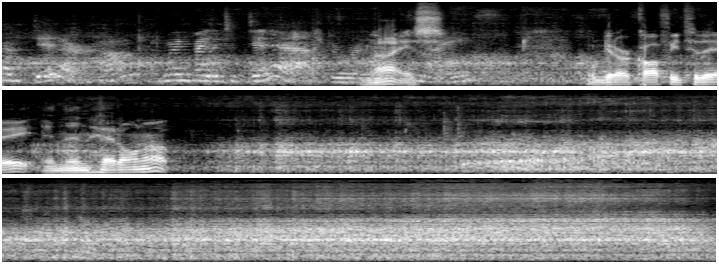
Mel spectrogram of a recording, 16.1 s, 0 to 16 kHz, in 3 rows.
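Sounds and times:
espresso machine steam hissing: 0.0s - 16.0s.

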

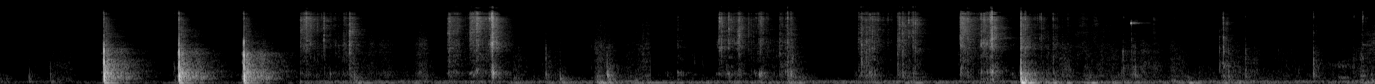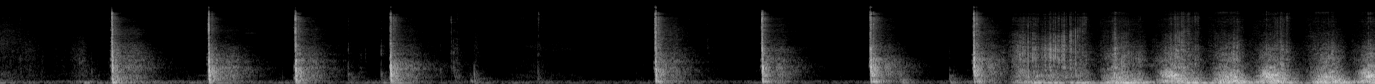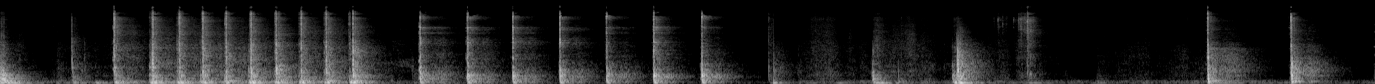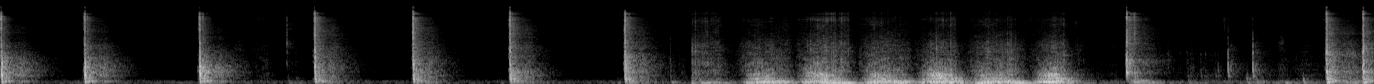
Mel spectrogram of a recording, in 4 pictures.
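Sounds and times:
rubbing and scraping on carpet: 10.7s - 14.8s, 23.8s - 28.2s, 35.2s - 37.0s, 38.4s - 39.5s, 48.2s - 52.2s.

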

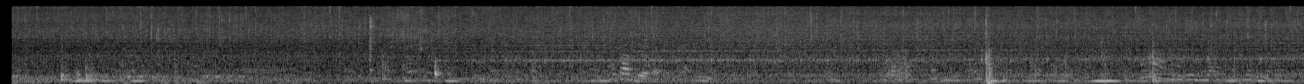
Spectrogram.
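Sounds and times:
food sizzling on a griddle: 0.1s - 13.0s.

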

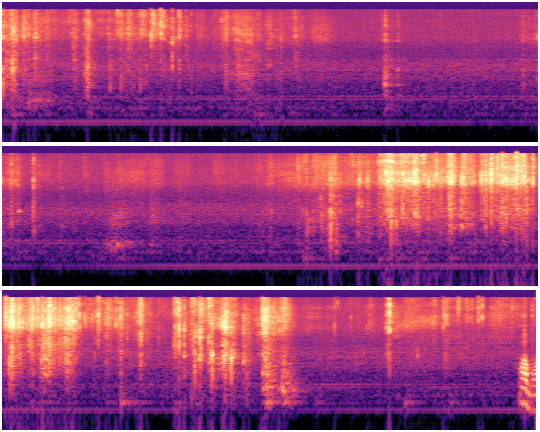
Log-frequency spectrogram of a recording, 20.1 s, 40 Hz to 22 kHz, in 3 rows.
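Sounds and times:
foil wrappers crinkling: 0.0s - 3.6s, 10.4s - 16.8s.

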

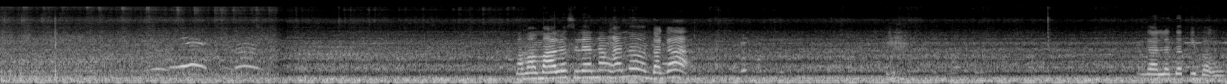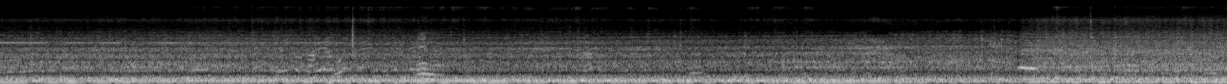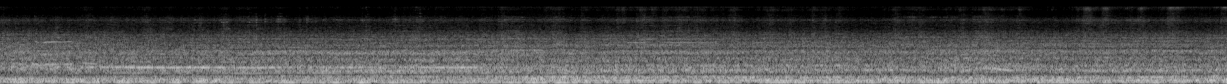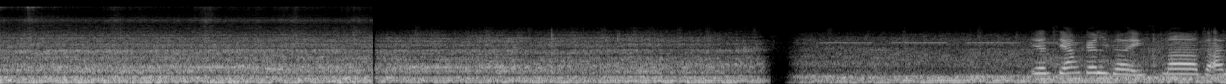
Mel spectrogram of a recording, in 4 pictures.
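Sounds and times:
diesel engine droning: 0.0s - 49.0s.

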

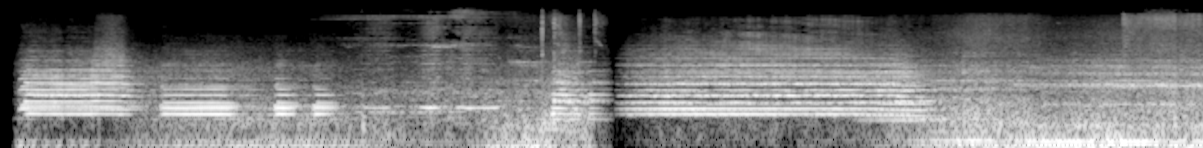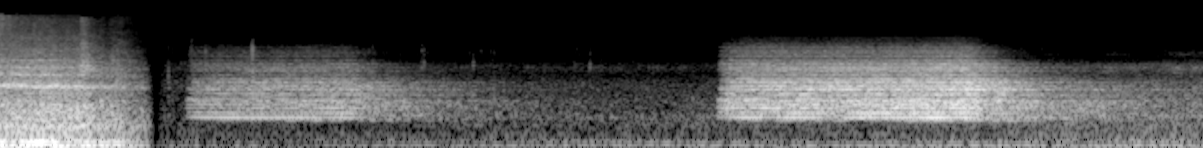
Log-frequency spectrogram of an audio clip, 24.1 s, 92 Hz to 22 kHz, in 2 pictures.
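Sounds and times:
locomotive air horn blasts: 0.2s - 3.5s, 5.4s - 12.1s, 13.9s - 15.9s, 19.2s - 22.4s
train rumble and wheel noise: 0.2s - 24.0s.

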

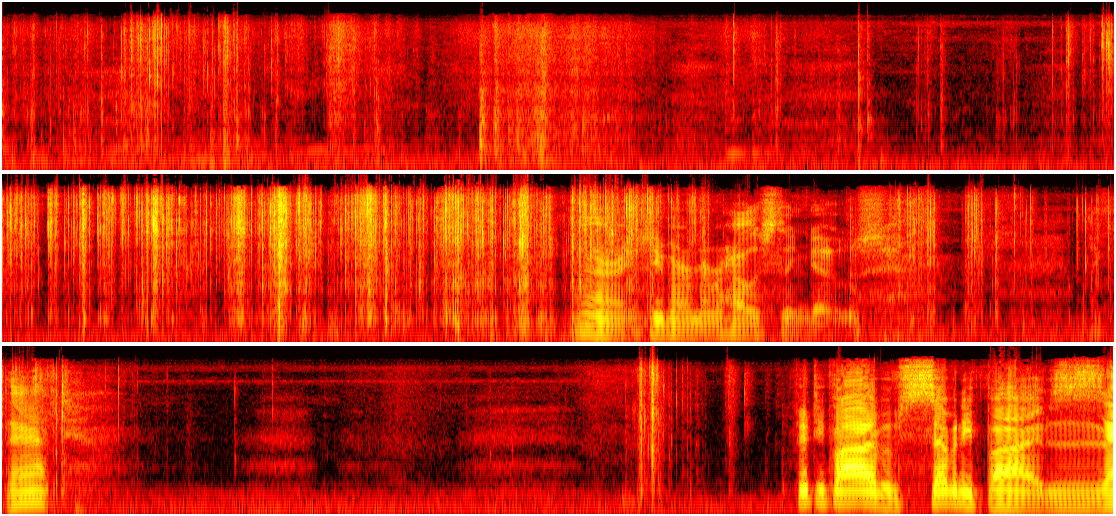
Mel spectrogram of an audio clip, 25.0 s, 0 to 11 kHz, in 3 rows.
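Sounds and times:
foil wrapper tearing: 0.0s - 2.9s, 6.8s - 17.3s, 21.4s - 22.0s
packaging crinkling: 0.0s - 3.0s, 6.8s - 17.6s, 21.4s - 22.2s.

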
